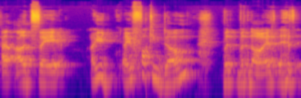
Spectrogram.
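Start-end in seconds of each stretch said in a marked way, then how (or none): none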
